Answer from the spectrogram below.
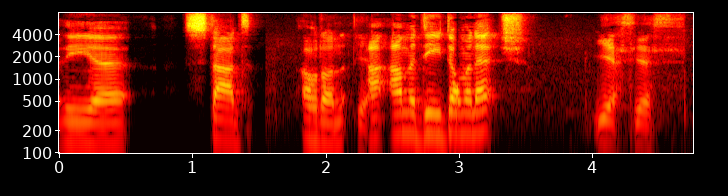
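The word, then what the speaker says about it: Amédée-Domenech: Amade Dominich. Yes. Yes.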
